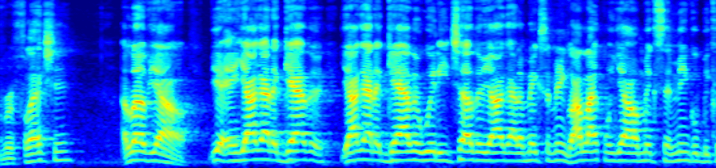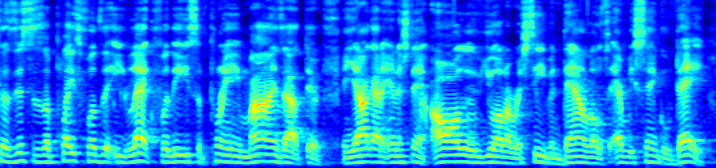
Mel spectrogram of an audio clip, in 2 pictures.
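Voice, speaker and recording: A man's voice: medium pitch, brisk, pushed and bright. A man hosting a casual online night class, talking loosely and profanely and speaking straight to his audience. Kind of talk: casual live-stream lecture.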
